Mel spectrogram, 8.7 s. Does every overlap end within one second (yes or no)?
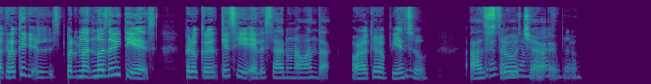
no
